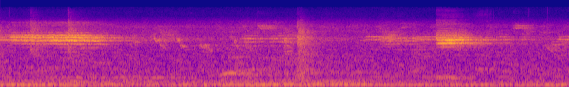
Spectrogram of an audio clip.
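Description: Birds calling in the trees: shrill, high calls at the start and again about four seconds in, over steady background noise.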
